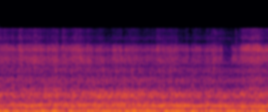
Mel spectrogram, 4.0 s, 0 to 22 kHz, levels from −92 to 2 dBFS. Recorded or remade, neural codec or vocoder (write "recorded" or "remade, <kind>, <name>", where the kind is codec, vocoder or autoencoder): recorded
